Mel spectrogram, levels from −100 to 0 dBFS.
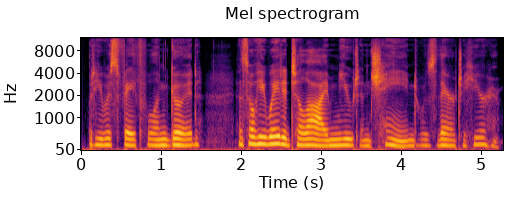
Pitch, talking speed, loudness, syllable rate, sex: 180 Hz, 225 wpm, -17 LUFS, 5.1 syllables/s, female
